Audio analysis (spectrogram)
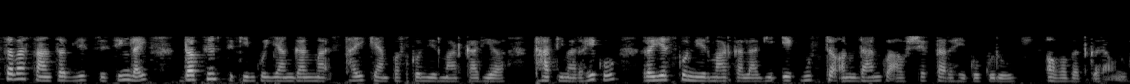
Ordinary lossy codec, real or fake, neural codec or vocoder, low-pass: none; real; none; 3.6 kHz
